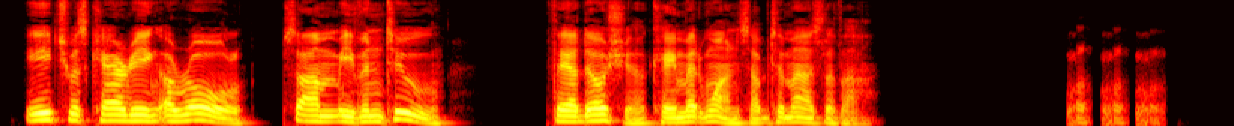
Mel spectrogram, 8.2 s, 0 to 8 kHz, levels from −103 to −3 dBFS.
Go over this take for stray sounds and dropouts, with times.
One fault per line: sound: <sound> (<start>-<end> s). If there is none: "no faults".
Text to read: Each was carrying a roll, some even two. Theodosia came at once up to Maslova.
sound: laugh (7.1-7.8 s)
